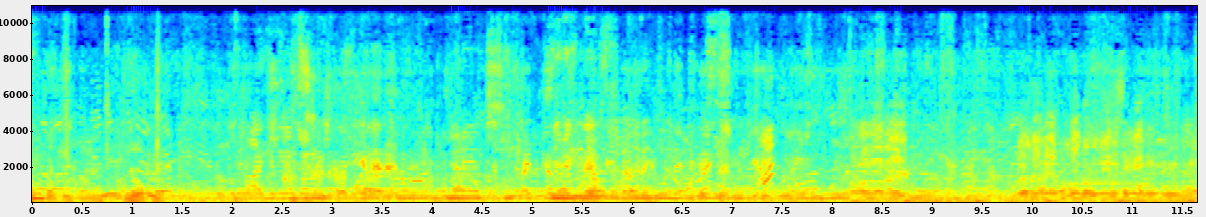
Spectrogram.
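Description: A crowd of men and women chatters all around outdoors.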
